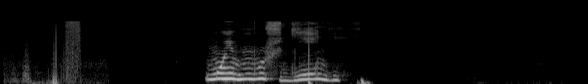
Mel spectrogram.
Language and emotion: Russian, neutral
